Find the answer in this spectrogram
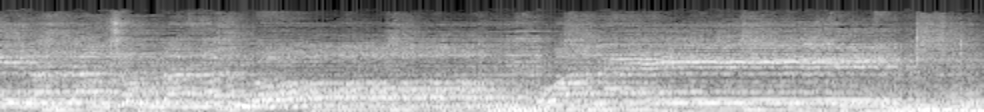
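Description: A group of men and a woman singing together into microphones through a PA, over backing music with a bass line and a steady beat.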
